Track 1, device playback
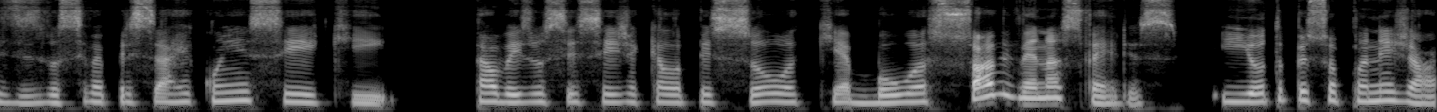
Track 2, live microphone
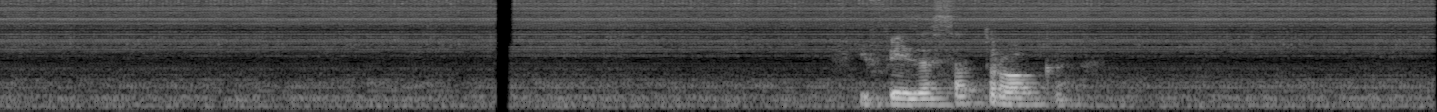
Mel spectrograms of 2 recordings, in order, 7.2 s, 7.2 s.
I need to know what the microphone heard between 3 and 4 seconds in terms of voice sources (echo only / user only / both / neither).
neither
